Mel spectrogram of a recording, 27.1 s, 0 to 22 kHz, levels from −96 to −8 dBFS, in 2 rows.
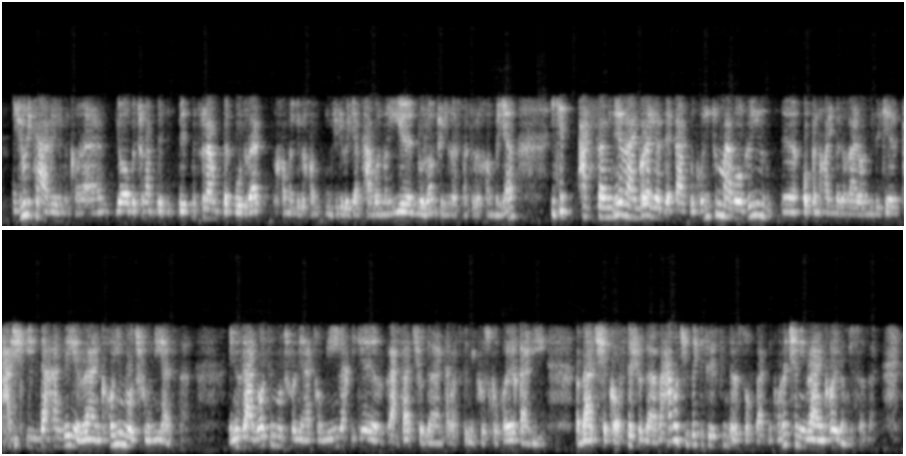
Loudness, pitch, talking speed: -22 LUFS, 185 Hz, 160 wpm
